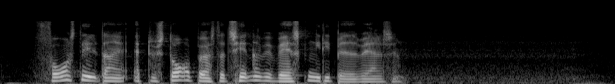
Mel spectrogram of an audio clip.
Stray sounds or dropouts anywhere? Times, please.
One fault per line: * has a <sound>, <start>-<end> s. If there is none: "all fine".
all fine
